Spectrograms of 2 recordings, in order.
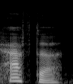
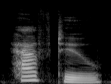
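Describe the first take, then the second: First: The words run together quickly, like hafta. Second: Both words are said slowly and fully. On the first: "but in fast speech" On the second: "In slow speech"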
